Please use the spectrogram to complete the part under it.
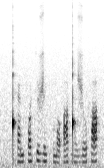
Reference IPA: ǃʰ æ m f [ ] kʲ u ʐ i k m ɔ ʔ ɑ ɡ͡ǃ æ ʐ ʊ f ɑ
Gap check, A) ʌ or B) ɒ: A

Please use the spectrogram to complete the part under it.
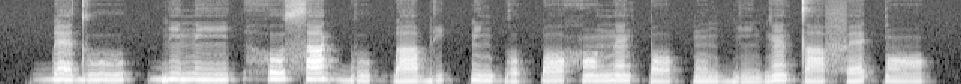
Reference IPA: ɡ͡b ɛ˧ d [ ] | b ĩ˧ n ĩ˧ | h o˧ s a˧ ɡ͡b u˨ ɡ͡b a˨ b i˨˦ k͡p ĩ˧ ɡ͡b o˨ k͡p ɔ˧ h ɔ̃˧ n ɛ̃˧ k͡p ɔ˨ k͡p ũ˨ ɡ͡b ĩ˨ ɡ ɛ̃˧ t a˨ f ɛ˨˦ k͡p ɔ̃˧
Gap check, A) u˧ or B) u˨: A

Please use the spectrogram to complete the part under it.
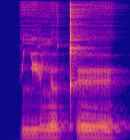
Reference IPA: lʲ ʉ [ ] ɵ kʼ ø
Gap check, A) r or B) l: B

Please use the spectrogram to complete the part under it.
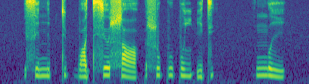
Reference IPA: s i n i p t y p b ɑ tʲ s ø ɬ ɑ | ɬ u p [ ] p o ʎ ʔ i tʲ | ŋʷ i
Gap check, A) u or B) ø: A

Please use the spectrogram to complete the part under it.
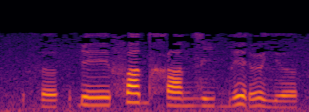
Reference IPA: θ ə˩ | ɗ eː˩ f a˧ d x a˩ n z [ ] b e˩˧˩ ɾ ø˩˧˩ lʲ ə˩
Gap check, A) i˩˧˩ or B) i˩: B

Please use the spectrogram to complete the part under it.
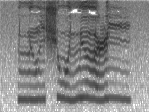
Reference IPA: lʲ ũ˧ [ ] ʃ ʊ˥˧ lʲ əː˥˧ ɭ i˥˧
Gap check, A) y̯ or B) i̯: B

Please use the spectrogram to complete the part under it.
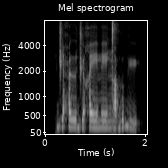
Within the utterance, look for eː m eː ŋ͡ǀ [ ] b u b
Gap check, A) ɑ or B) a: A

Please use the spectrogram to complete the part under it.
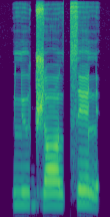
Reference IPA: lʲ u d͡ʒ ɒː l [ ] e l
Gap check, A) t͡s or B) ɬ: A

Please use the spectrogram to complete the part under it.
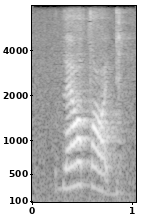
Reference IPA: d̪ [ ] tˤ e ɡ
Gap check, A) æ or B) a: A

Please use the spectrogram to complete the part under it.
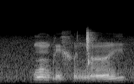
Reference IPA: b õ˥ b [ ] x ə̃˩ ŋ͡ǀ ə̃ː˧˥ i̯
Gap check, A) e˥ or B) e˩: B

